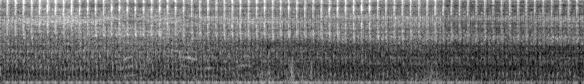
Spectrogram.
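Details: YB single-cylinder motorcycle at idle with a fast, fairly even light tapping over the beat; abnormal mechanical engine noise, cause suspected but not confirmed.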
